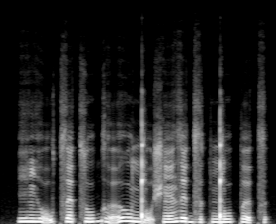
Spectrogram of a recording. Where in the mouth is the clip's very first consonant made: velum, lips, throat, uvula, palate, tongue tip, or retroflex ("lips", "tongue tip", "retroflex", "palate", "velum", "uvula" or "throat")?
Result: throat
